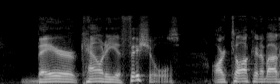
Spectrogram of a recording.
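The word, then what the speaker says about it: Bexar: in reference to the San Antonio area its bear county but it's spelled B exa are just to give you guys a heads up is pronounced bear so it's like Louisiana I maybe this is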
